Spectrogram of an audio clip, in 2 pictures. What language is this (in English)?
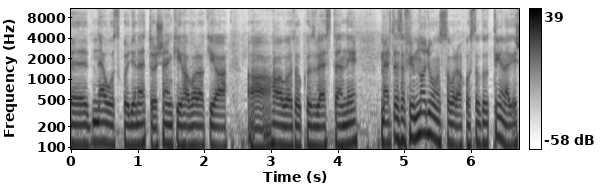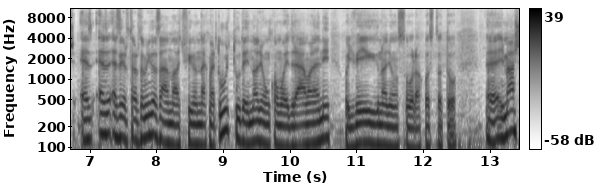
Hungarian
